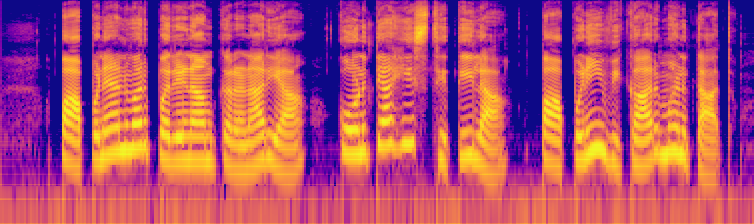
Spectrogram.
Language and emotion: Marathi, neutral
